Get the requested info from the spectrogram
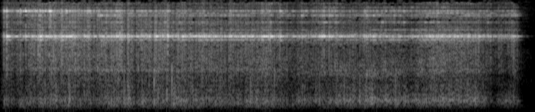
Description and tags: This is the sound of a brick being dragged across a concrete floor. Some suggestions for alternate uses could be a for a large stone door or other such thing.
